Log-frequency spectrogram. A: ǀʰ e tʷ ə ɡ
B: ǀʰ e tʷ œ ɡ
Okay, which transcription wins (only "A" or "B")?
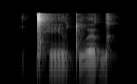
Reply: B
